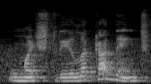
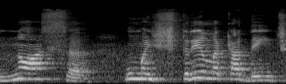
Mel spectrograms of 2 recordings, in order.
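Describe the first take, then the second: First: It is said as a plain statement. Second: It is said with excited admiration.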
